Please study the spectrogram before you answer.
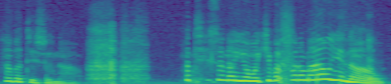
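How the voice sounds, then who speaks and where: Fussing, expressive mother, slightly muffled. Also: very high voice, moderate pace, full character voice. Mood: tender, fussing. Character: doting, fussing, sharp-tongued middle-aged mother. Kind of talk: Dutch radio drama acting.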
